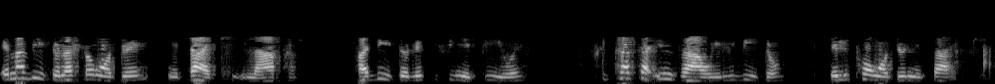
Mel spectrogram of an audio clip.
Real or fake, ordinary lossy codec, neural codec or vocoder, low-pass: real; MP3, 16 kbps; none; 3.6 kHz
